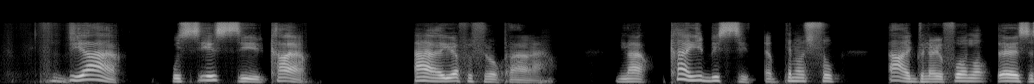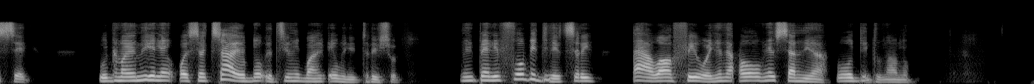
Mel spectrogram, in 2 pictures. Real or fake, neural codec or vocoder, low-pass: fake; codec, 16 kHz, 0.5 kbps, FreqCodec, larger model; 7.2 kHz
